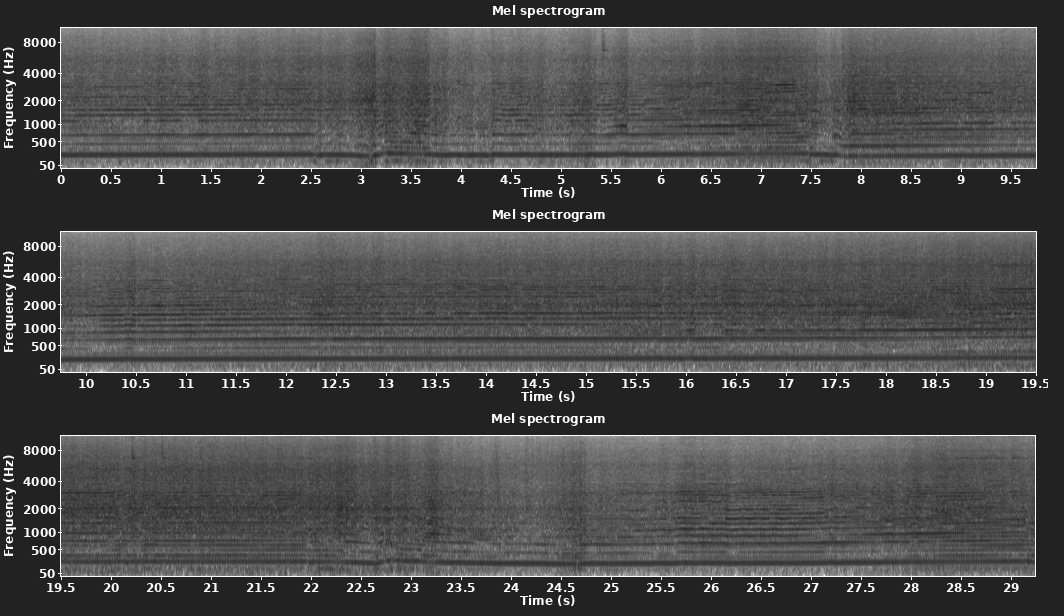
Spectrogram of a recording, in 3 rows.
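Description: Naturally aspirated Honda K24 inline-four in a swapped S2000 race car, heard from inside the cabin running hard at high revs on track. The engine note holds an almost steady pitch for long stretches, dropping sharply about 3 and 8 seconds in and again about 23 seconds in before climbing back.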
